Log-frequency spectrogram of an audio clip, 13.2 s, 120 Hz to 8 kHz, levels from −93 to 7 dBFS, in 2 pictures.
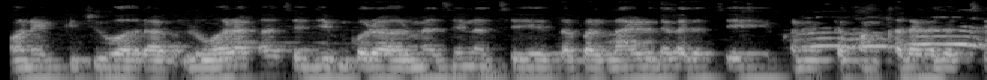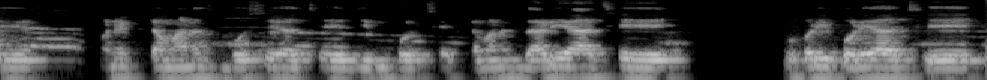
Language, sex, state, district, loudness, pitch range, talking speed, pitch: Bengali, male, West Bengal, Jhargram, -28 LUFS, 115-125 Hz, 145 wpm, 120 Hz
